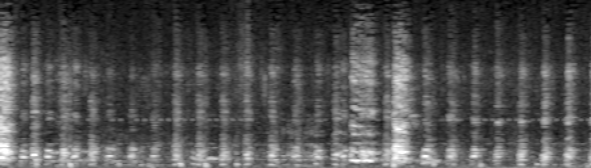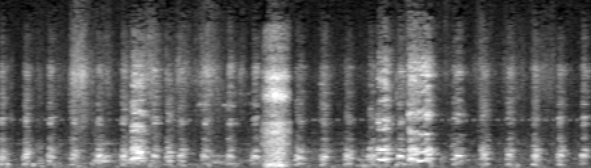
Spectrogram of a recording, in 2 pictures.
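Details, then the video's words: Clucking hen with rapid, evenly pulsed clucks running throughout, broken by a few louder squawk-like bursts, one sharp and prominent near the end, over a crowded farmyard background. "hen clucking"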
